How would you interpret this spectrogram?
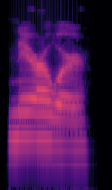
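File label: "narrower", British English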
